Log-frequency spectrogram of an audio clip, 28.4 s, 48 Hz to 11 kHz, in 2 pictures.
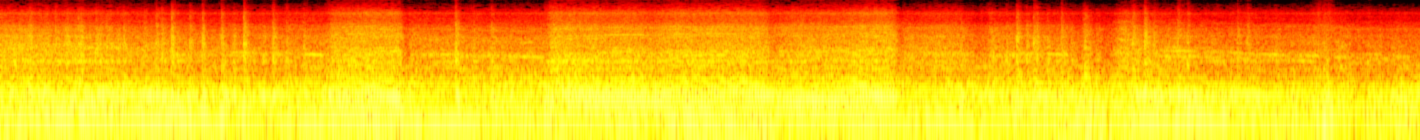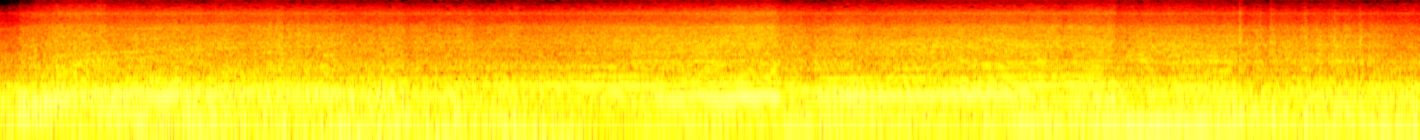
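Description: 1959 Ford Thunderbird's V8 race engine at racing speed, heard from inside the car's cabin. Its note climbs under throttle, breaks at each gear change and climbs again, dipping briefly when the throttle is lifted about thirteen seconds in.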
